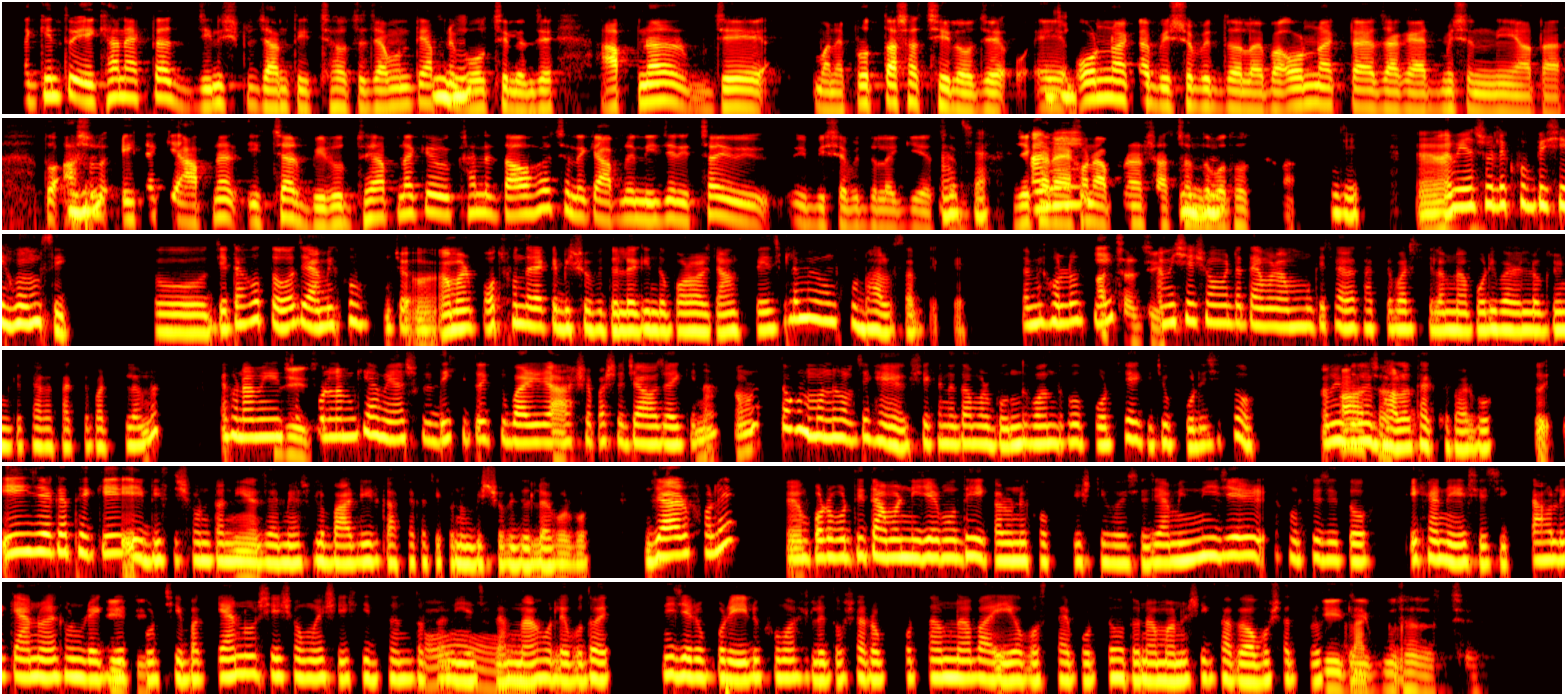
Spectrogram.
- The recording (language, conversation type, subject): Bengali, podcast, আঘাত বা অসুস্থতার পর মনকে কীভাবে চাঙ্গা রাখেন?
- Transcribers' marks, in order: "নেয়াটা" said as "নিয়াটা"; in English: "homesick"; tapping; in English: "রেগ্রেট"; "regret" said as "রেগ্রেট"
